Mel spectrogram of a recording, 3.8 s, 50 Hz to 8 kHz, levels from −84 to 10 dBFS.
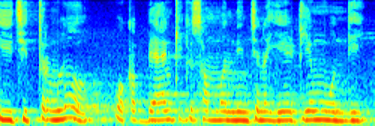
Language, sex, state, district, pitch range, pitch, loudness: Telugu, male, Telangana, Hyderabad, 195-210 Hz, 205 Hz, -12 LUFS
